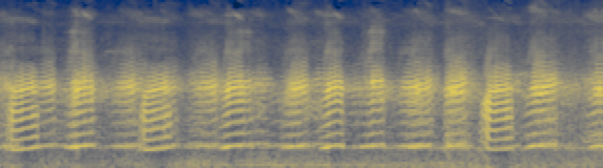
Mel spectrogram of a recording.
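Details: Korean narrow-mouthed toad calling at spawning time: a steady series of throaty, honking croaks, each short and rich in overtones, about one or two per second, with other toads faintly overlapping.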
